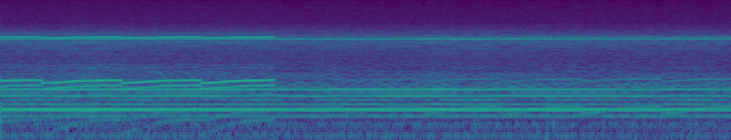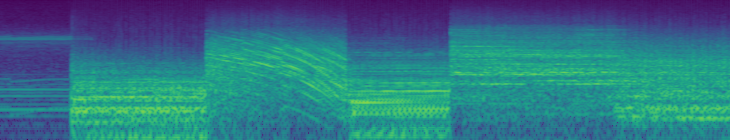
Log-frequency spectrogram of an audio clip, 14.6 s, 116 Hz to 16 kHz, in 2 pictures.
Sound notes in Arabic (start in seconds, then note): 8.0 موسيقى غريبة; 8.0 هدير محرك الصاروخ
